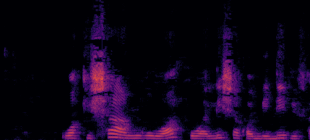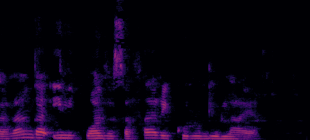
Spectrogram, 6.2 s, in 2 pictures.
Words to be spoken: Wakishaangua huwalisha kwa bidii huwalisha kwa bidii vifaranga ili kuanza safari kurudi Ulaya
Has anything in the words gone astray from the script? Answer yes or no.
yes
